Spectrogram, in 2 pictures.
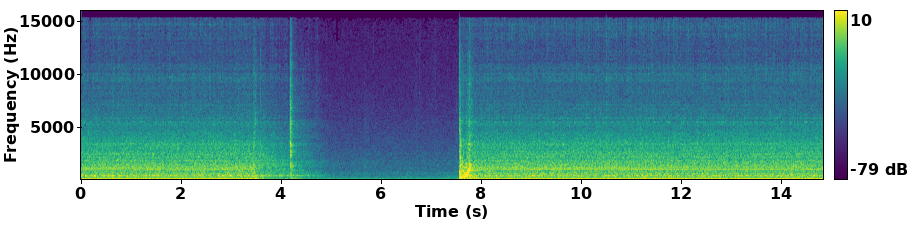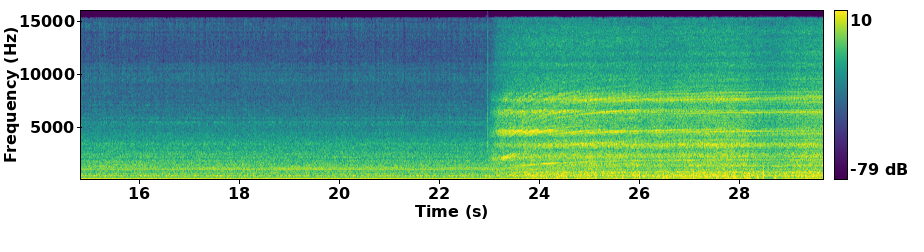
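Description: Tool post grinder and metal lathe running with a steady hum while grinding a tungsten carbide cutter with a stone wheel. The hum drops away about three and a half seconds in and comes back with a click about four seconds later; near the end the sound turns louder and rougher, with a high hiss, as the wheel bites into the carbide.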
